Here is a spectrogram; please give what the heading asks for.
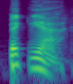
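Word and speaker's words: Bich Nga: Bic Na is a Vietnamese name. Beak is pronounced a bit like Beak. bic with a short I sound, almost like bit but with a K at the end. And Na is pronounced na.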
